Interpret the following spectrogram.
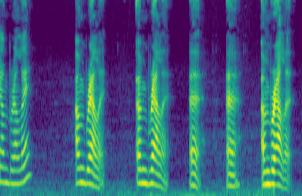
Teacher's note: Aqui nós temos a sílaba mais forte, bre, ok? E aqui no finalzinho, a sílaba átona, umbrella.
